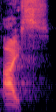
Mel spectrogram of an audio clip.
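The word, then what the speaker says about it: εἰς: press on toward untoward in greek is spelled e-i-s which is pronounced ice so diego ice in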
